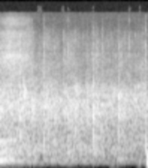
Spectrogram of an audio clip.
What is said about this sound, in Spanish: de un aplauso al Señor.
